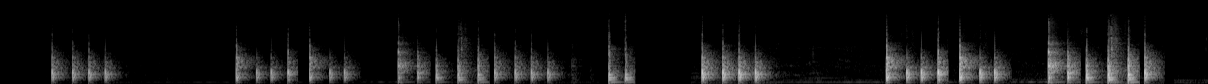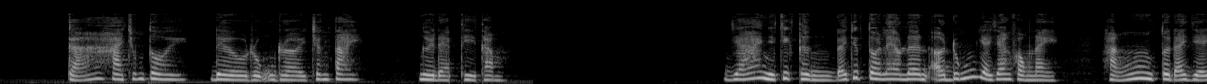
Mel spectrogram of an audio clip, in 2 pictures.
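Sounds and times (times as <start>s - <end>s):
urgent forceful knocking on a door: 0.5s - 1.2s, 2.4s - 6.4s, 7.0s - 7.7s, 8.9s - 11.7s
speech: 2.6s - 2.9s, 12.8s - 17.2s, 19.3s - 24.1s.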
